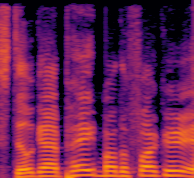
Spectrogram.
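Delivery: very high, defiant hollering yell. Recounting yelling from the back after someone shouted that he bombed: retelling a yell. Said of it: "I yelled from the back".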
